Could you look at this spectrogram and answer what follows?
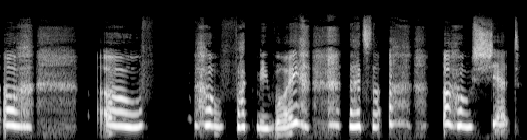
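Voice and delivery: high, breathless woman's voice overcome with pleasure; breathless female character. Acted. Woman to her lover in bed, high and breathless. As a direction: gasp it out high as the woman losing control.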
